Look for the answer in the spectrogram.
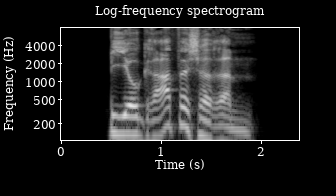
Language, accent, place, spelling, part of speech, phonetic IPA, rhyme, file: German, Germany, Berlin, biografischerem, adjective, [bioˈɡʁaːfɪʃəʁəm], -aːfɪʃəʁəm, De-biografischerem.ogg
- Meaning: strong dative masculine/neuter singular comparative degree of biografisch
